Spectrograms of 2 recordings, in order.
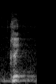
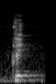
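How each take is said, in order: Both takes have the same delivery.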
